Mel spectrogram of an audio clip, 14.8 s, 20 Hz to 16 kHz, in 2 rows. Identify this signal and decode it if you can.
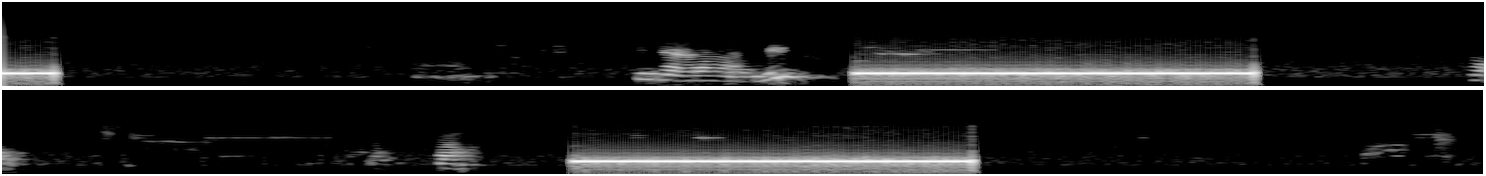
Ringback tone (North America), 440 + 480 Hz, with speech.
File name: out- - - - - .2476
